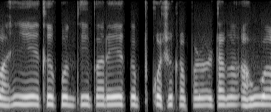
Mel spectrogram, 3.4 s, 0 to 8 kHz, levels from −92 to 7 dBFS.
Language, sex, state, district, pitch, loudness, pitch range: Hindi, male, Haryana, Rohtak, 205 Hz, -15 LUFS, 195-210 Hz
